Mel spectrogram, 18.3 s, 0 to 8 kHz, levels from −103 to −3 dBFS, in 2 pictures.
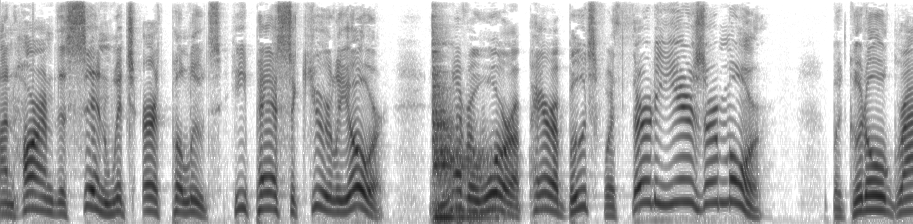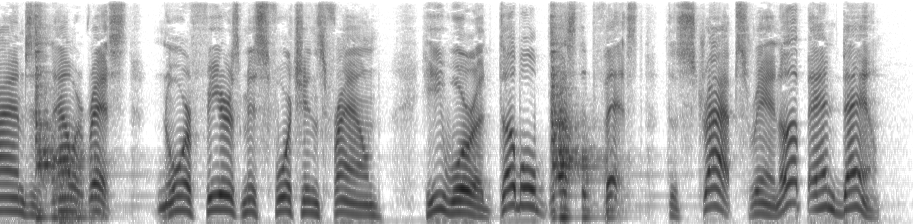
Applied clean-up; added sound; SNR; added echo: neural mask model RNNoise.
